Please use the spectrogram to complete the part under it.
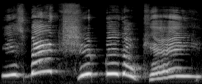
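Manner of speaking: very high, shrill, horrible shrieking voice. Speaker doing a quick bit before commenting on it: horrible Lilac impression. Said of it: "my horrible lilac impression".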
